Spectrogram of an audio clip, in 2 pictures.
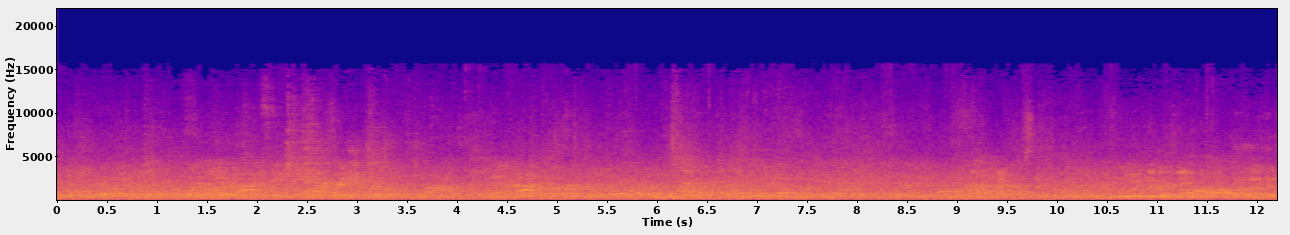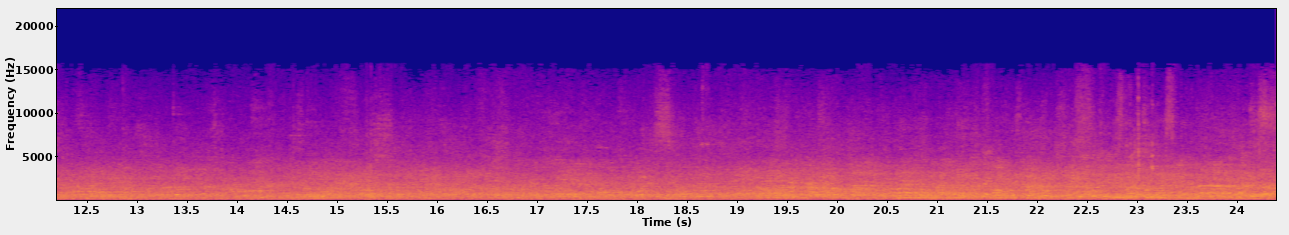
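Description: A crowd of men and women chatters and murmurs all around.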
